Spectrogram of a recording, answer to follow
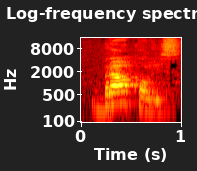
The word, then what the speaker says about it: brócolis: Brócolis tem 3 sílabas. Brócolis. E a sílaba tônica é bró, porque tem acento.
